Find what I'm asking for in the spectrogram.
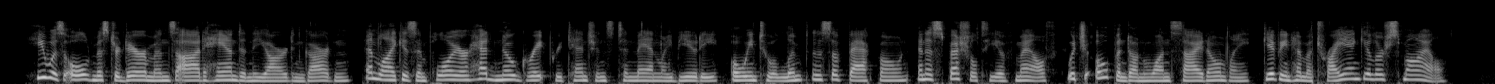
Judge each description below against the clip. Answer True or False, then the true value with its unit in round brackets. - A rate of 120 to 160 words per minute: False (175 wpm)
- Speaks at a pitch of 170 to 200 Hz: True (185 Hz)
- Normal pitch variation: True (3.5 semitones)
